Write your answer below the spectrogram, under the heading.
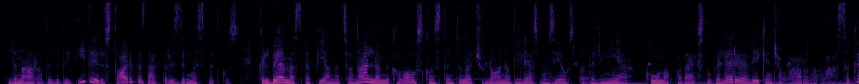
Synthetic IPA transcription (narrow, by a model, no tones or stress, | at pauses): lʲɪnɑːɾoːd̪ɐʋʲɪd̪ɐɪt̪ʲiːt̪ʲɛɪɾɪst̪oːɾʲɪkɐsd̪ɑːkt̪ɐɾɐs̬d̪ʲɪɡmɐsʋʲɪt̪kʊskɐlʲbʲeːjoːmʲeːsɐpʲiɛnɐt̪sʲiɔnɑːlʲɪnʲoːmʲɪkɐlˠoːʊskɔnst̪ɐnʲt̪ʲɪnoːt͡ʃʲʊlʲoːnʲoːd̪ɐɪlʲeːsmʊzʲeːjʊspɐd̪ɐlʲɪnʲɪjɛkɔʊnoːpɐʋʲæˑɪkslˠuːɡɐlʲɛɾʲɪjoːjɛʋɛɪkʲɛnʲt͡ʃʲɛpɑːɾoːd̪ɐpɑːsɐkɐ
